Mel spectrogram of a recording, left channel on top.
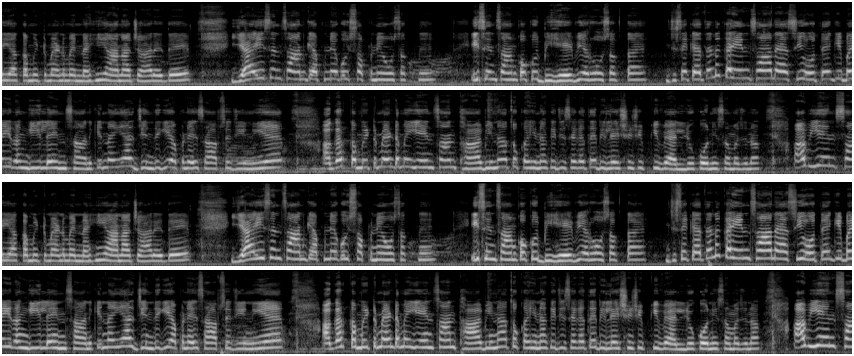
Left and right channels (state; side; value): normal; both; correlation 0.33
